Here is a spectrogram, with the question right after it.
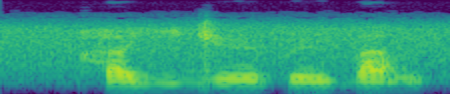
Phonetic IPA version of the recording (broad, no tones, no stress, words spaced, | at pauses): qʰiːɡʲøː pøi̯bam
